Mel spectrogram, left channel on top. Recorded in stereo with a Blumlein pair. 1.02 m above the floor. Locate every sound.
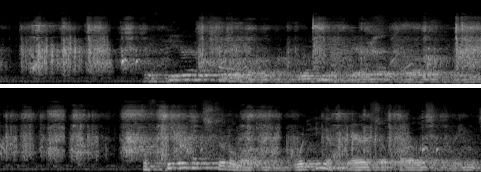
1.4 s a man speaking: 35° right, 0.6 m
